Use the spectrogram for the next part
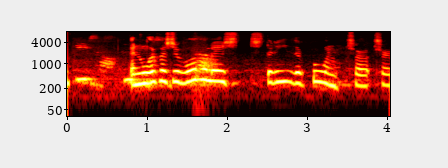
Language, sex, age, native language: Icelandic, male, 11, Icelandic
